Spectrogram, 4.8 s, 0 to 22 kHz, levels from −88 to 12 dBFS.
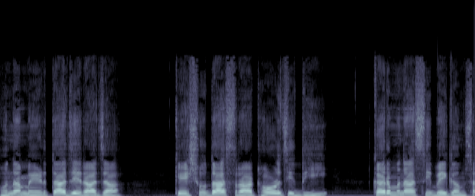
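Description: At 3.10 s a mains hum enters and continues to the end of the speech: a steady low tone at 50 Hz, roughly 35 dB below the speech. Power-line current is leaking into the signal path, most plausibly through a ground loop or a nearby transformer. Unlike low-frequency rumble or wind noise, which wander and lack a clear pitch, this hum holds one fixed pitch and level.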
